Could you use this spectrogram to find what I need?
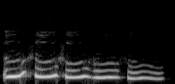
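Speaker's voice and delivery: loud, hammed-up boo-hoo sob; mock crying. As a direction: wail like a baby for effect. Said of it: "You can hear the crying now".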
